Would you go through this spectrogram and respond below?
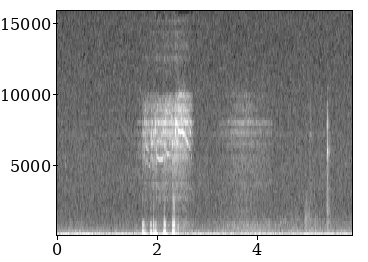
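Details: Butcher, an aged FIV-positive house cat with chronic sniffles, dozes with a stuttering snore: three or four quick, low rattling pulses in a row, then quiet breathing and a faint click.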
